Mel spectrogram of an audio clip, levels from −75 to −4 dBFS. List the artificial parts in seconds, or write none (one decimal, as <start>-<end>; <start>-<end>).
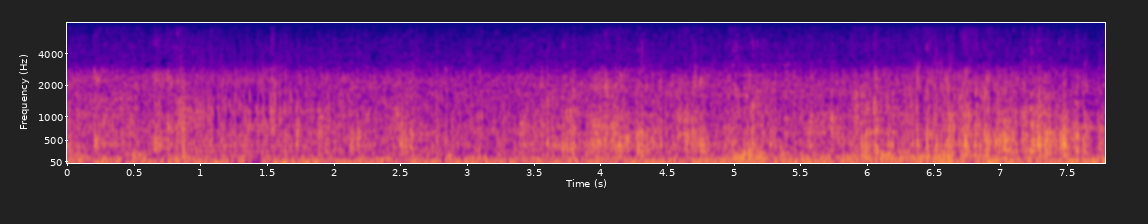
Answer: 1.0-1.8; 6.3-7.0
